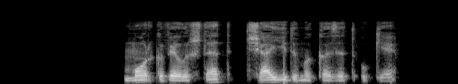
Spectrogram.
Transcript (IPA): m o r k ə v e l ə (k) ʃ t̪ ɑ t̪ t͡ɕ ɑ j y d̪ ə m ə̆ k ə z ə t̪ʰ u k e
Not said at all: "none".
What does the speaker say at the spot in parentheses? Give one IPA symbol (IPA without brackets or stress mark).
none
